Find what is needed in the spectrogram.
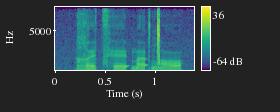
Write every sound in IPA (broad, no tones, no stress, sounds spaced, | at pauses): ʁ ɛ t͡sʰ ɛː ʔ m aː ʔ ŋ͡ǀ ɒː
